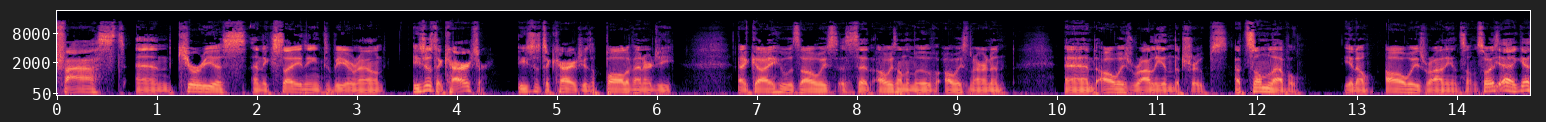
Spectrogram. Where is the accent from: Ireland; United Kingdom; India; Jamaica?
Ireland; Dublin, Leinster; We had six kids growing up south side of Dublin.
